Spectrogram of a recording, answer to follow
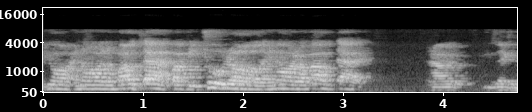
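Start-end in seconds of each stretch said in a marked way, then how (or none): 0.0-3.3 heckler voice. Retold or imitated. Heckler voiced in a retold story.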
